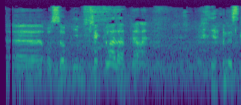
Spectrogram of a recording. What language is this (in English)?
Czech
